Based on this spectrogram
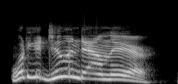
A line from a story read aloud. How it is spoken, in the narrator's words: Glitch yelled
